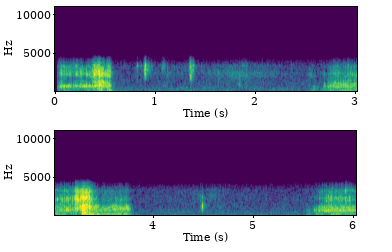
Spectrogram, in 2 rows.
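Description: A dog snores in loud rasping bursts about 21 times a minute, with quiet pauses and a few soft snorts between them.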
